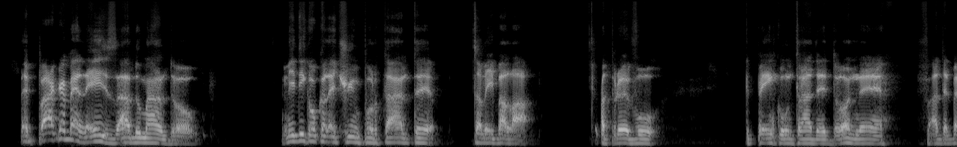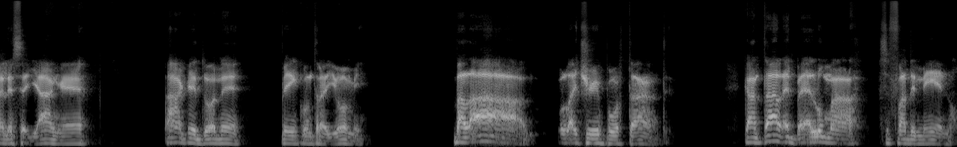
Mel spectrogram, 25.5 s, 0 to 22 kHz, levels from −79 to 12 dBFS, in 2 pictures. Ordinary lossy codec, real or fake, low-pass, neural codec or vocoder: none; fake; none; autoencoder, 48 kHz, 128 numbers a frame, DAC-VAE, trained on Japanese speech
